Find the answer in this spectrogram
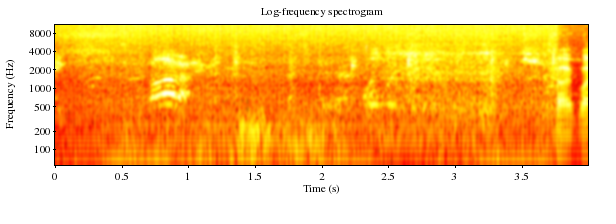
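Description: Open-air ambience at an Australian rules football ground: a steady hiss with faint, distant voices of players and onlookers, one call rising and falling about a second in.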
